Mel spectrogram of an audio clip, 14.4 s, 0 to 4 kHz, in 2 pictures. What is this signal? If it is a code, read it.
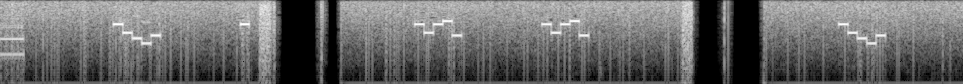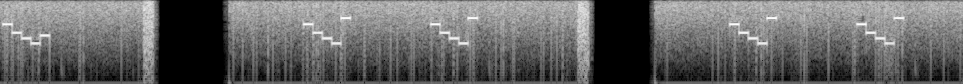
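Five-tone selective call (ZVEI), heard as quick runs of five tones, tones of about 70 ms. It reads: 85314 85894 85894 85314 85314 85310 85310 85310 85310
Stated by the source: ZVEI five-tone call received by SDR.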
